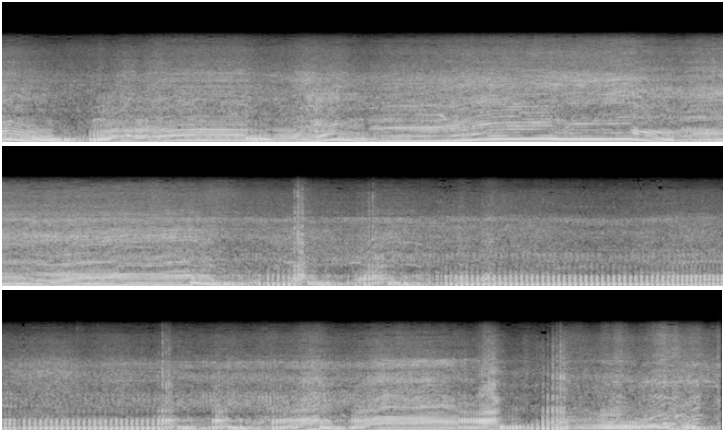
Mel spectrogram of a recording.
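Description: Enduro dirt bike's engine being revved up and down repeatedly as it is worked through deep muddy ruts, then running lower and steadier with a few sharp clicks, before another short burst of revs near the end.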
